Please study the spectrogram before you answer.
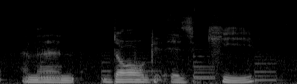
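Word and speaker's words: ci: And then dog is key. C I bar. So, oh yeah, I guess I didn't really spell it out.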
